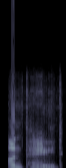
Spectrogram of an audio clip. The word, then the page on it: unpaid: American English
